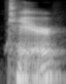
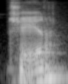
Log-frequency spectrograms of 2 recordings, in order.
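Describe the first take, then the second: First: It is said with an English accent. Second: It is said with a Russian accent. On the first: "chair in English" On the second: "chair in Russian"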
